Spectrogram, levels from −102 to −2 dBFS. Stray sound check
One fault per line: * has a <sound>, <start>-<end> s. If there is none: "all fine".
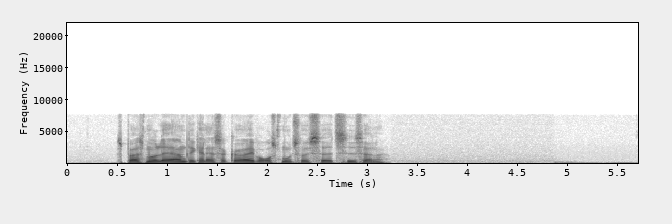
all fine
